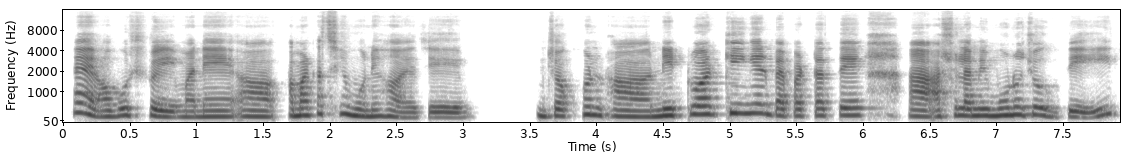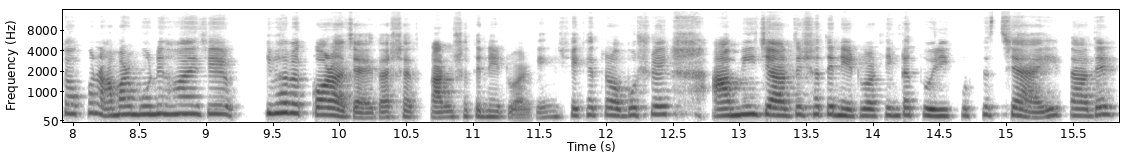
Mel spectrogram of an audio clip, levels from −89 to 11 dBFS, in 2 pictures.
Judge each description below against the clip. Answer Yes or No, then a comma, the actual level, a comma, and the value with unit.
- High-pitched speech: Yes, high, 225 Hz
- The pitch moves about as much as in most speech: Yes, average, 3.8 semitones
